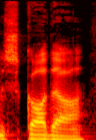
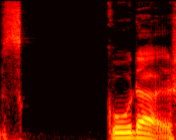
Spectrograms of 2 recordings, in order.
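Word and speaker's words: Škoda: Unter dem Emblem haben wir dann ähm, den Skoda-Schriftzug und dazu muss man jetzt sagen, wir äh, deutsche Kartoffeln haben es auch von Anfang an falsch ausgesprochen. Skoda heißt nicht Skoda, sondern Skoda. – Und mm. ähm, beim Skoda Skoda,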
